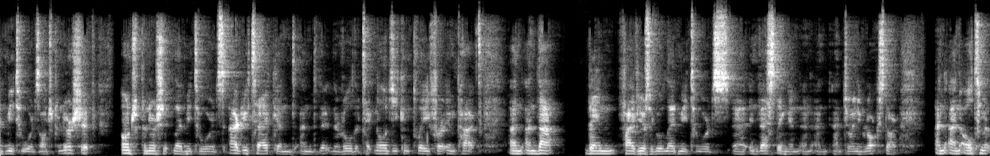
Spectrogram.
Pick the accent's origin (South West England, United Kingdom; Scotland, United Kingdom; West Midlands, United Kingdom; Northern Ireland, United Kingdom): Scotland, United Kingdom; northeast of; I'm from Scotland originally, grew up with farming and agriculture in the northeast of Scotland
